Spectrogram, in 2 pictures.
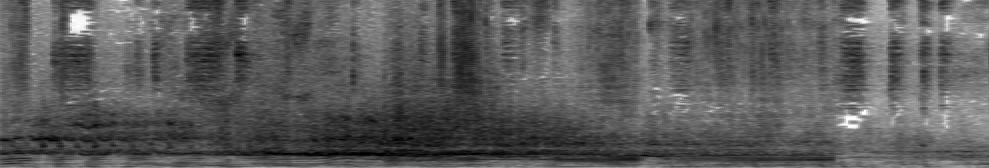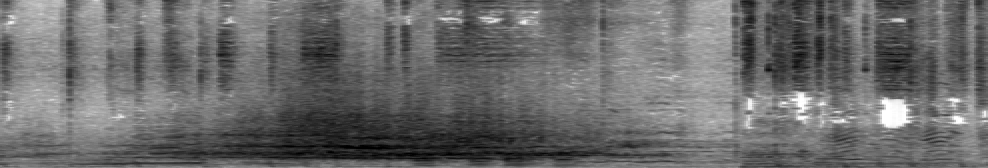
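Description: Drift cars sliding on asphalt: long tire squeal over an engine revving up and dropping off, in two passes, the second fading away near the end.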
